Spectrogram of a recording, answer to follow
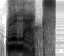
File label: "relax", Indian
